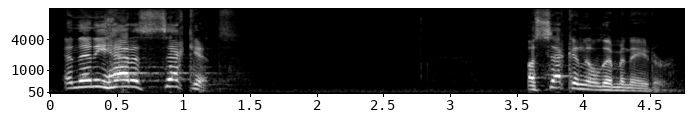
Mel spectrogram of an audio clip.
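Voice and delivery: loud, high preaching voice; full-force preaching. Acted. Pastor preaching Gideon's story to the church, loud and high. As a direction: preach it out to the congregation.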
